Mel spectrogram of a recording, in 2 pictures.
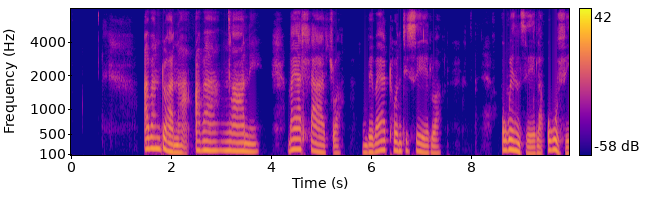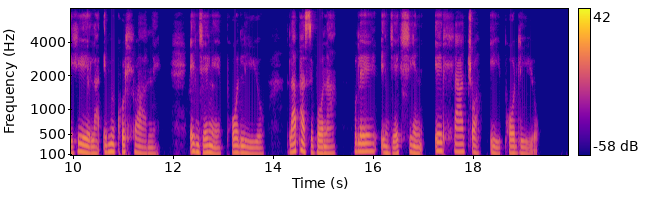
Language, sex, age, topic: North Ndebele, male, 36-49, health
